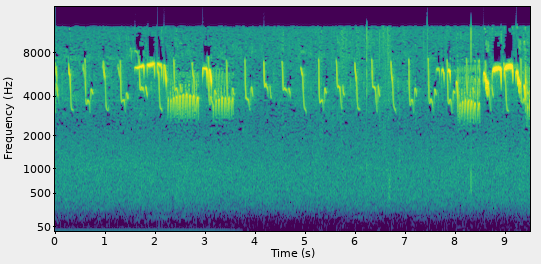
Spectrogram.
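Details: European crested tit calling loudly and close: rapid thin ticking notes, each dropping sharply, about three a second, broken by lower buzzy purring trills and occasional longer whistled strokes.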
